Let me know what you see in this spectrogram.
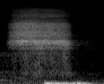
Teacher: no vocal fold movement at all for the sh sound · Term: unvoiced sound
